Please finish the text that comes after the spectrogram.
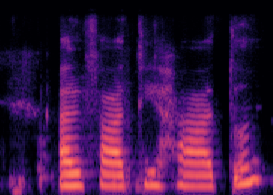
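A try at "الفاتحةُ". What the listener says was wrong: Again, Al with no tanween. So Al-Fatihatu.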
